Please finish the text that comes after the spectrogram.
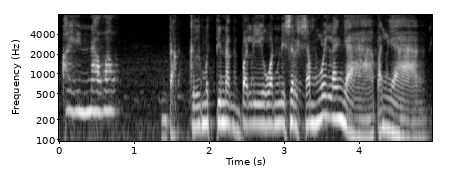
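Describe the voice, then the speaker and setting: A woman playing an excitable, admiring sidekick in a radio drama, full of drawn-out exclamations. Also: lowish voice, a little hiss or hum. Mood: surprised. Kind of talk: Filipino radio drama acting.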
